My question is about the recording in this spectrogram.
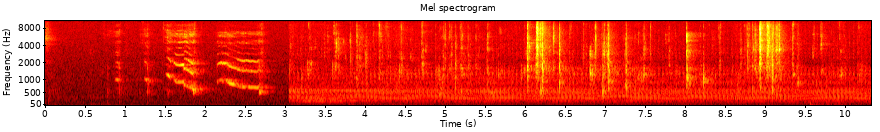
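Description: Boston terrier whining, a few short falling whimpers. About three seconds in a steady hum starts suddenly, and over it the dog eats dry kibble from a plastic slow-feeder bowl with scattered sharp clicks and crunches.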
